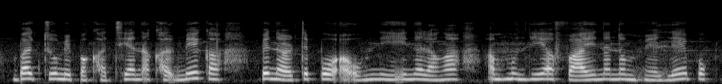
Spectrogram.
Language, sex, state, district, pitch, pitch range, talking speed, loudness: Mizo, female, Mizoram, Aizawl, 235 Hz, 220-245 Hz, 230 wpm, -17 LUFS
